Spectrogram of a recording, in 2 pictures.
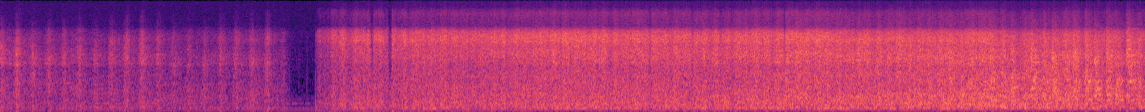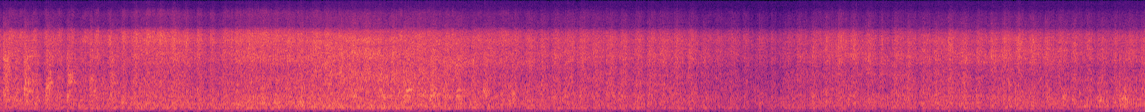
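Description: Norfolk & Western steam locomotive hauling a freight train passes close by, its exhaust and running gear followed by a long string of hopper cars rolling past with wheels clattering on the rails. The sound is quieter for the first few seconds, then cuts abruptly to a much louder close pass.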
